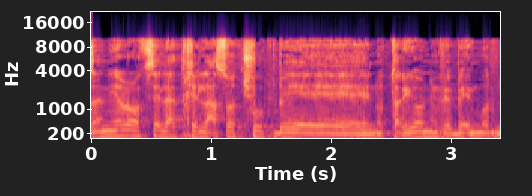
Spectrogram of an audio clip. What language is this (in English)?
Hebrew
